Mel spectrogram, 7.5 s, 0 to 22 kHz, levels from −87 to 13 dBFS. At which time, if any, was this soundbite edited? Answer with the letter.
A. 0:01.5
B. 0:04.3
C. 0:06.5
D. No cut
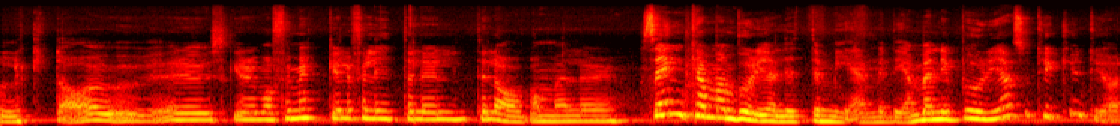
B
